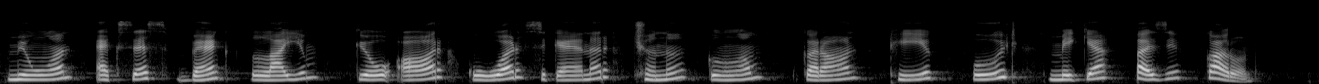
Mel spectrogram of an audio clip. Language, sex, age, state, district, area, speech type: Kashmiri, female, 30-45, Jammu and Kashmir, Anantnag, rural, read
